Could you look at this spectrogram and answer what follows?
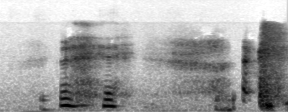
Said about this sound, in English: Don't sneeze, it's bad for you. Sorry for sneezing.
